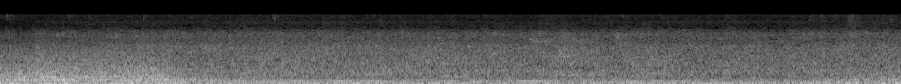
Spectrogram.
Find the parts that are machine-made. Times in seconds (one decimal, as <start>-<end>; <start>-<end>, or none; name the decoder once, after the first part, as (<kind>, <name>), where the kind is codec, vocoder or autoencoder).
none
